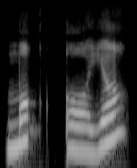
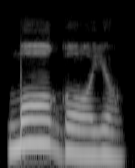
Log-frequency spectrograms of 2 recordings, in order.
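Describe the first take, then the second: First: A k ends the first syllable, then a break. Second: A g sound links smoothly into the next syllable. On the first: The speaker calls it wrong. "instead na sasabihin mong mok-oyo" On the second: The speaker calls it right. "magiging mogoyo"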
